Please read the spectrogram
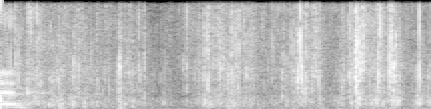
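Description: Potting soil being poured from its bag into a pot, a faint, irregular rustling and pattering of soil and bag.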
